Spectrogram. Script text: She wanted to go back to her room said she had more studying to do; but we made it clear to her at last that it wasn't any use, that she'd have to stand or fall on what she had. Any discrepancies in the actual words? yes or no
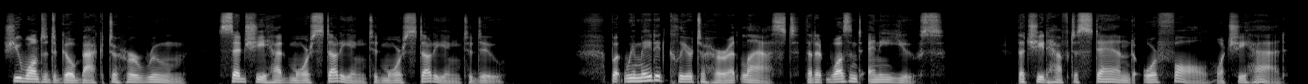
yes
